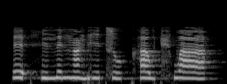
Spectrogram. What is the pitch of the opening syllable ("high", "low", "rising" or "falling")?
high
